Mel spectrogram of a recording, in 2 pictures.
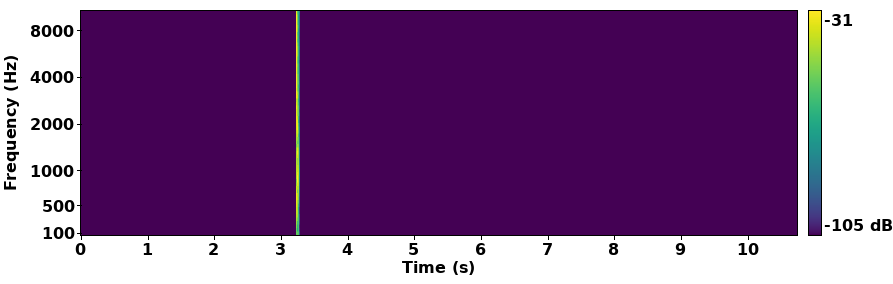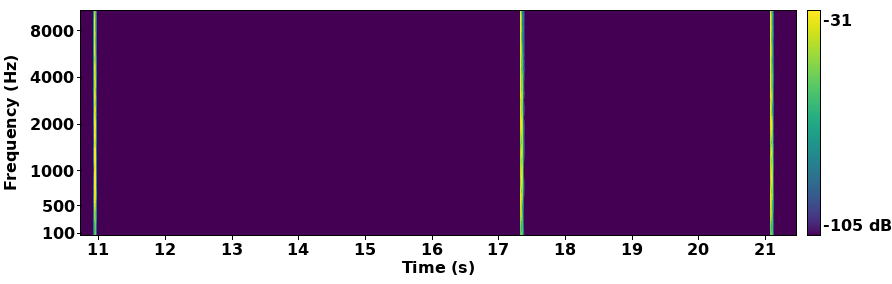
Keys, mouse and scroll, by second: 3.2-10.9 drag, 13.0 click, 13.4 typing, 17.3-21.0 drag, 17.3 typing.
